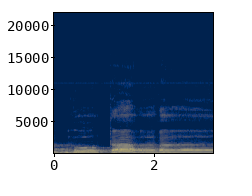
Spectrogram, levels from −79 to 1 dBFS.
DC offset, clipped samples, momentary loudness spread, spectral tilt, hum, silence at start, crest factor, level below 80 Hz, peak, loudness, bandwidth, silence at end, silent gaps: 0.3%; under 0.1%; 8 LU; -8 dB/octave; none; 0 s; 14 dB; -70 dBFS; -16 dBFS; -30 LUFS; 15 kHz; 0 s; none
